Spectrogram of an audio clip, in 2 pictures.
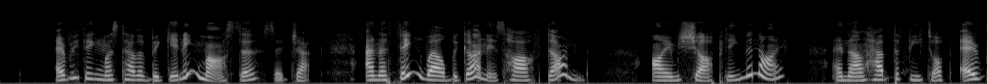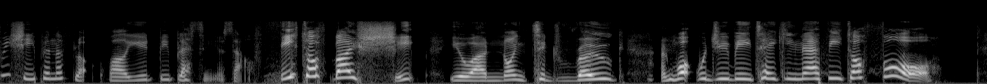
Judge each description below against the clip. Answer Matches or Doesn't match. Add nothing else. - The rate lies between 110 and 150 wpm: Doesn't match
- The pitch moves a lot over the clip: Matches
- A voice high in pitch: Matches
